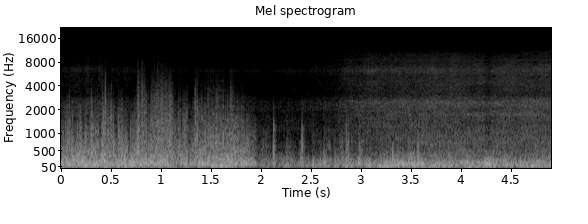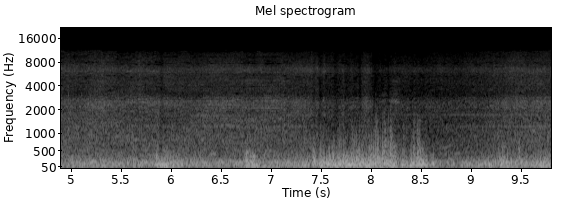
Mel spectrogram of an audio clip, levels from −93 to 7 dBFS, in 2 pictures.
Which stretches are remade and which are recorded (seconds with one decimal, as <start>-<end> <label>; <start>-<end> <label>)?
0.0-1.4 recorded; 1.4-2.8 remade; 2.8-3.9 recorded; 3.9-7.1 remade; 7.1-9.8 recorded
